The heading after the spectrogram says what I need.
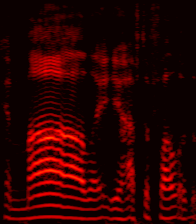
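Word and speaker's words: Himālaya: So if you hear somebody pronouncing it Himalaya, that's not right. It's Himalaya. You have to follow the vowels. Short has to be pronounced short, and long has to be pronounced long, or else you're missing the plate.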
